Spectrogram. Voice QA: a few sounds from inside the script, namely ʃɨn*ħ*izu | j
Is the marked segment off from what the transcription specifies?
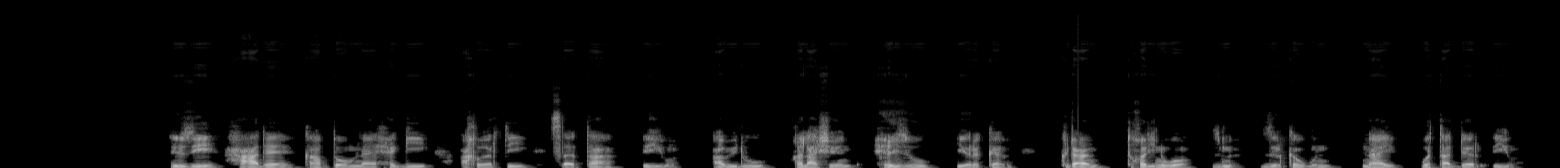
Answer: no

